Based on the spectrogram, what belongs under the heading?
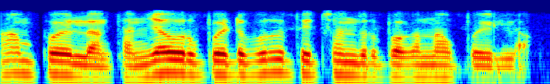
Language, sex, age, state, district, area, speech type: Tamil, male, 30-45, Tamil Nadu, Chengalpattu, rural, conversation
